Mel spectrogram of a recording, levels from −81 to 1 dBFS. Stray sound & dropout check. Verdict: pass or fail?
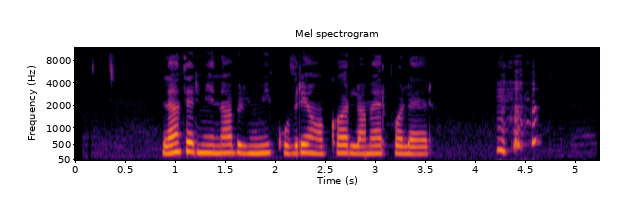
fail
